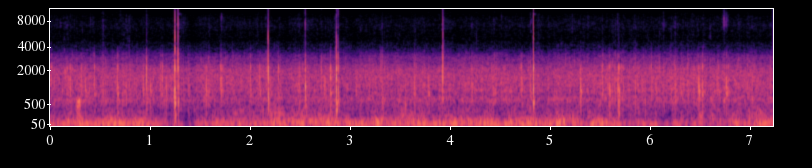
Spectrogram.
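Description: Hands handling lotus leaves and wet mud over a dug hole: a steady hiss and low rumble, broken by scattered sharp crackles and clicks.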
